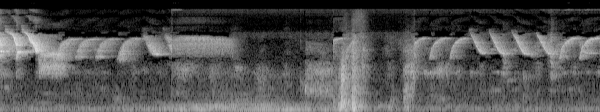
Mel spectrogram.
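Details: Canary rolling song: a series of quick descending swooped notes and a sustained high trill, broken by a short scraping knock and a pause, then more repeated swooping notes resume at a brisk rhythm.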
